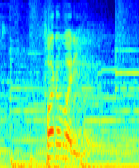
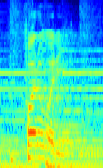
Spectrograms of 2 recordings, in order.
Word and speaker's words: February: So next we have February. February.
